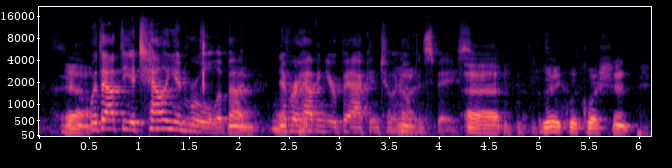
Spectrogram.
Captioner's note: laughter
